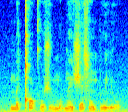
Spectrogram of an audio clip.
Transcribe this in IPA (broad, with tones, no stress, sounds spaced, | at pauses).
m ɛ˧ ǃʰ ɔ˦ kʰ u˧ ʃ ʉ˨ m u˦ b ẽ˦˨ ʃ ɛ˧ s ũ˦˨ p ʉ˧ lʲ o˨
